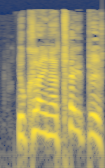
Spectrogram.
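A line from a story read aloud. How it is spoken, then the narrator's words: Screaming. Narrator (German): schrie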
